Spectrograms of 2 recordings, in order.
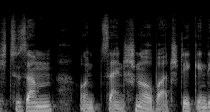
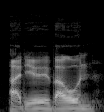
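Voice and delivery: a lower, curt "Adieu"; the captain's lower, curt "Adieu, Baron" as the baron leaves; low curt farewell; 4 semitones lower than usual. Acted. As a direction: drop the voice, brusque goodbye.

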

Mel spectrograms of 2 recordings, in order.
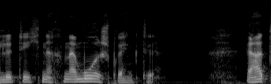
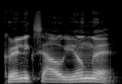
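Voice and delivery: loud, delighted greeting; delighted call; 6 dB louder than usual. A narrator's reading. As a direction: call out to a welcome arrival. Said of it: "höchst erfreut ... rief er". (hocherfreut gerufen)

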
